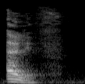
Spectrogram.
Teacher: Alif, like ha, like the English H, comes from the bottom part of the throat. Alif. No need to overpronounce it, no need to do anything fancy with it, just alif, like and ayn comes from the middle part of the throat, like ha.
